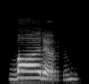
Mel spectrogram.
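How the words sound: It is said in an American accent. "While in American English, we say it bottom"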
